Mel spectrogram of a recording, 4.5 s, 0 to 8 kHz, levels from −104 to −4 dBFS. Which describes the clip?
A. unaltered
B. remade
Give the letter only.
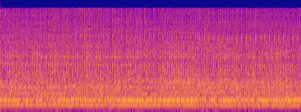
A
